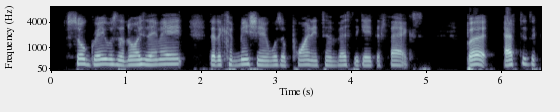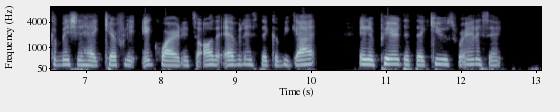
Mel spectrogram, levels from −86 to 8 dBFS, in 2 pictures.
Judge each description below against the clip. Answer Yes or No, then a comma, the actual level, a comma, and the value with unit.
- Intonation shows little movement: Yes, narrow, 2.2 semitones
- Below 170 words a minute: No, average, 180 wpm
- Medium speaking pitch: Yes, medium, 180 Hz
